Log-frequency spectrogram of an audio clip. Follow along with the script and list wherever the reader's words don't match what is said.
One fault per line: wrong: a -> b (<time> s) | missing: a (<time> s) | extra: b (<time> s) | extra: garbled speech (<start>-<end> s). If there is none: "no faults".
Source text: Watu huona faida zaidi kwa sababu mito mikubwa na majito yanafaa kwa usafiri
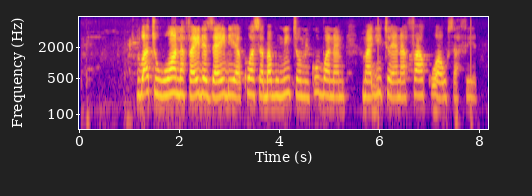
no faults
